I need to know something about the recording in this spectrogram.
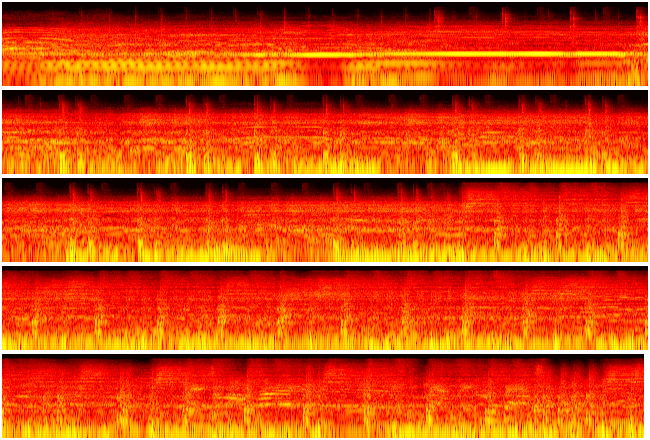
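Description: Live hard rock band playing: electric guitar, bass and drum kit. It opens on held, sustained guitar notes, the full band comes in about six seconds in, and the cymbals get busier just past halfway.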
